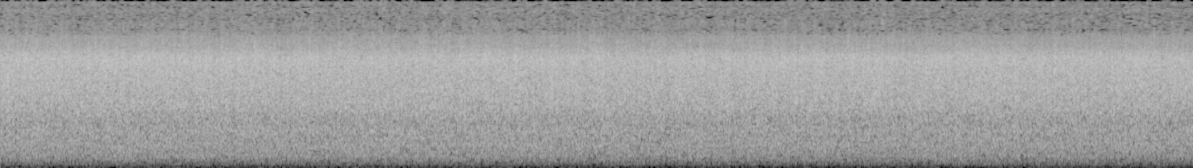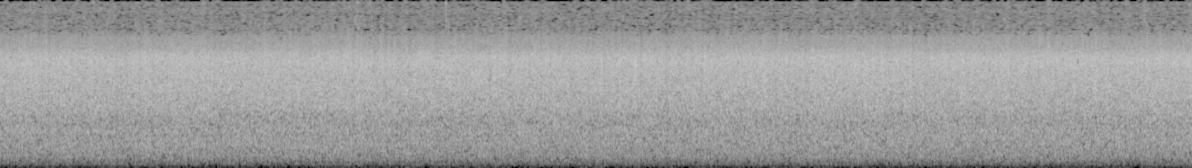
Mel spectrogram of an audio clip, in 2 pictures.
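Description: Heavy rain falling steadily: a dense, even hiss that holds unchanged throughout.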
